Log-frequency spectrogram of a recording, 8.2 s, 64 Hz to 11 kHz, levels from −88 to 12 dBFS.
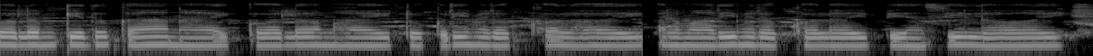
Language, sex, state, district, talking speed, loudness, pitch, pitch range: Bajjika, female, Bihar, Vaishali, 115 wpm, -37 LUFS, 180 Hz, 175-185 Hz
